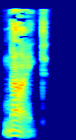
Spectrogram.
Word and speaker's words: knight: But when that sound disappeared, it left English with quite a few words with a silent K at the beginning, including knight.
